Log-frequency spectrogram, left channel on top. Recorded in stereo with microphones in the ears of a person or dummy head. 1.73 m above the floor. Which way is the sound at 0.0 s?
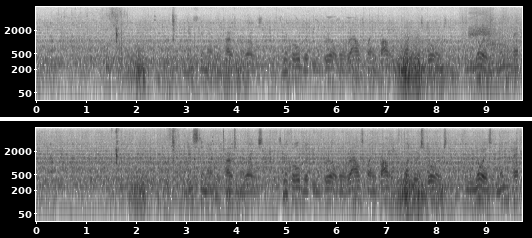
55° right (ahead or behind).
